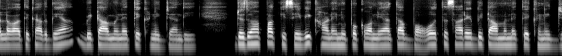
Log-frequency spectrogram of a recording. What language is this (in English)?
Western Panjabi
